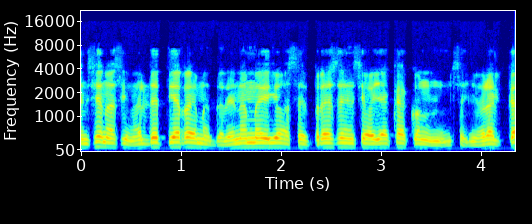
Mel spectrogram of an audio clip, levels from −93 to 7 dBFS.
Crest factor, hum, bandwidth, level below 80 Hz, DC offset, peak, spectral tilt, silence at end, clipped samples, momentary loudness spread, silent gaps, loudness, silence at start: 16 dB; none; 8.8 kHz; -82 dBFS; under 0.1%; -8 dBFS; -4.5 dB/octave; 0 s; under 0.1%; 6 LU; none; -26 LUFS; 0 s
